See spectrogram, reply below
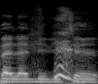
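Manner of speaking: exaggerated, overly French accent. Giving a shout-out to a title, in an overly French accent. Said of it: "Nothing's more fun than doing an overly French accent".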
